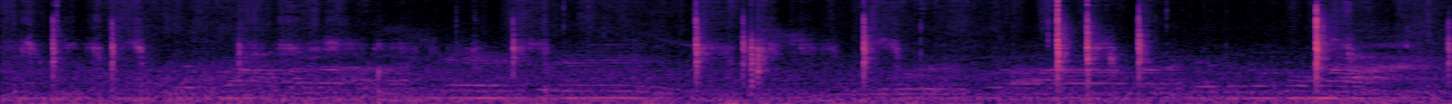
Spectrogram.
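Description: Knitting needles clicking faintly and irregularly as stitches are worked, over a faint steady hum.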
